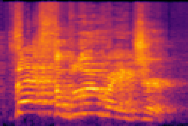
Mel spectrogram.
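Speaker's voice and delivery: high mock announcement; mocking loud narrating. Moviegoer mimics mom narrating the movie, mocking high blurt. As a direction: imitate a moviegoer blurting the obvious. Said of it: "She narrated the whole fucking movie".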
